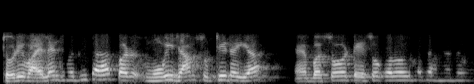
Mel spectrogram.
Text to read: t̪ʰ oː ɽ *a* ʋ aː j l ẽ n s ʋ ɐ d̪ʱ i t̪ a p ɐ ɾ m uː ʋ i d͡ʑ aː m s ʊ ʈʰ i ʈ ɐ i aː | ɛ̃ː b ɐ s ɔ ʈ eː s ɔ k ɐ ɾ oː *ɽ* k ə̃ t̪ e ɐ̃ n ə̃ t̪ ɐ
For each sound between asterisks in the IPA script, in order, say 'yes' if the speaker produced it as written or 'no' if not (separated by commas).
no, yes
